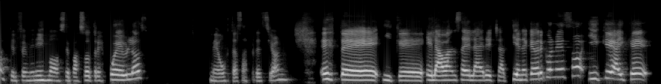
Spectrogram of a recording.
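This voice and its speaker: A woman with a fairly high pitch speaks at a moderate pace in an ordinary speaking voice, with ordinary pitch variation. The sound is dry and close with no echo, and the background is quiet. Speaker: feminist academic panelist. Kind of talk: panel talk.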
